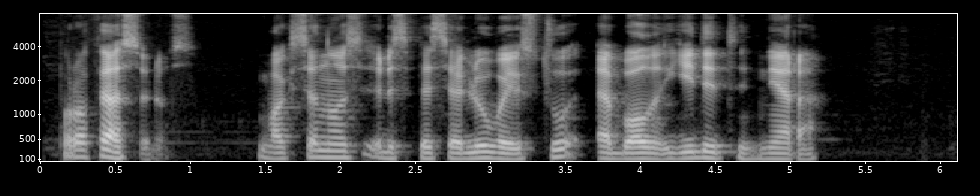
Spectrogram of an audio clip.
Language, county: Lithuanian, Kaunas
